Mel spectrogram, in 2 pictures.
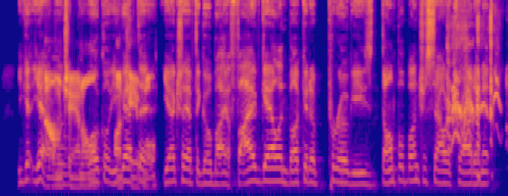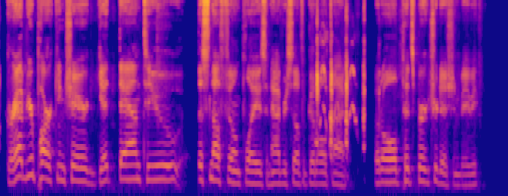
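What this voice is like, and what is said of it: Imperfect put-on Pittsburgh accent. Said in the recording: “that guy's accent's a little off. Originally not from Pittsburgh ... I tried my best”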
